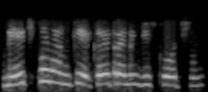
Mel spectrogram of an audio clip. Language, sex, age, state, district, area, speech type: Telugu, female, 18-30, Telangana, Hyderabad, urban, conversation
